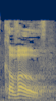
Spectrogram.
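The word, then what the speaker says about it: kavod (כבוד): The Hebrew word for glory is kavod. Okay, you're going to learn your dose of Hebrew and Greek this morning. Repeat after me, kavod. Kavod. It's transliterated K-A-B-O-D, but pronounced kavod.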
